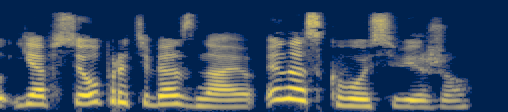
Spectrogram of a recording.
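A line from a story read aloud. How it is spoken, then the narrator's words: Ironic offensive snort. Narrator (Russian): Дамир иронично приподнял бровь и обидно хмыкнул, мол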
